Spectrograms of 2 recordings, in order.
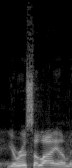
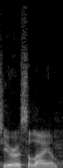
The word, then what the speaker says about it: Yerushalayim: I'm just saying, Yerushalayim, it's not Jerusalem, it's Yerushalayim.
